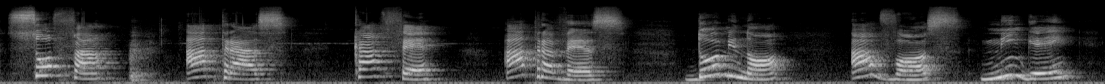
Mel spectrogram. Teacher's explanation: todas elas a sílaba tônica a sílaba mais forte que está acentuada está por último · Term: oxítonas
